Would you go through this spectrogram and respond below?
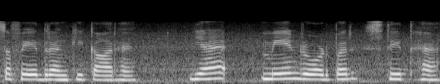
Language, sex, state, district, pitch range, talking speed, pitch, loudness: Hindi, male, Punjab, Fazilka, 225-250 Hz, 150 wpm, 235 Hz, -10 LUFS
